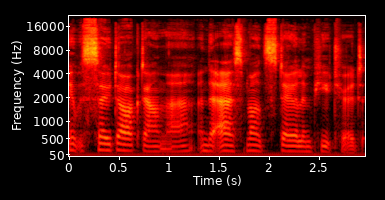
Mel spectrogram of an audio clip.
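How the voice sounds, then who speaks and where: A woman speaks with a British accent. She talks at a fairly quick pace. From Britain. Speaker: video game streamer. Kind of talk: reading game text aloud during a let's play.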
